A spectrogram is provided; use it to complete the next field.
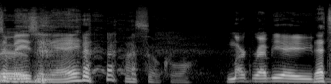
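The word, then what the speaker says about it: Marc Rebillet: Mark Rebier. That's how you say his name. Stoner. Yeah. I always said Mark Ribbolette.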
